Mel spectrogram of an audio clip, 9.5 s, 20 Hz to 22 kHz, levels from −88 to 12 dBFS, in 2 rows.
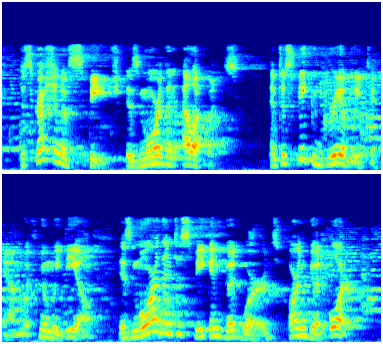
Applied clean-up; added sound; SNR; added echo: classical method WPE with log-MMSE.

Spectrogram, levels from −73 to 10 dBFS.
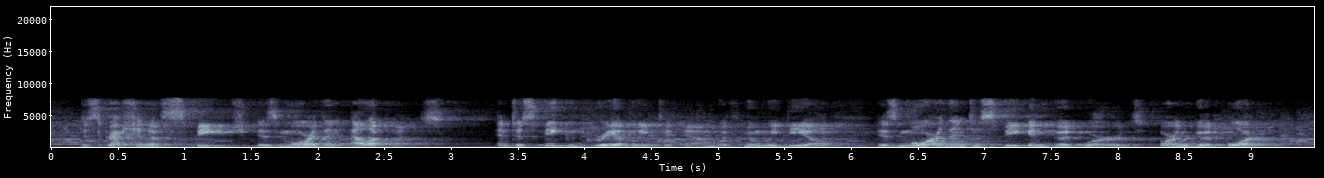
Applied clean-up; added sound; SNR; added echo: none; Guitar; 18 dB; reverberation time 1.3 s.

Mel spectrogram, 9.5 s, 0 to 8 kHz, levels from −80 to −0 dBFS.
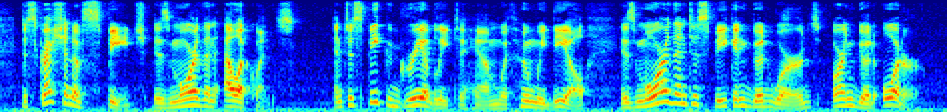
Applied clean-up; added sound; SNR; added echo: none; none; none; none.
